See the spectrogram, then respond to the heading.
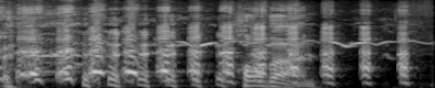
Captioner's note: laughing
